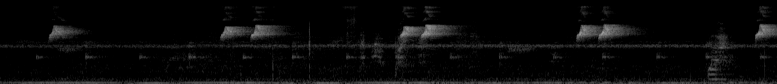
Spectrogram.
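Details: Sunbird lure call used to attract birds: sharp, high, downward-sweeping chips given in close pairs, repeated at irregular intervals over a steady faint high hum and low background rumble.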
